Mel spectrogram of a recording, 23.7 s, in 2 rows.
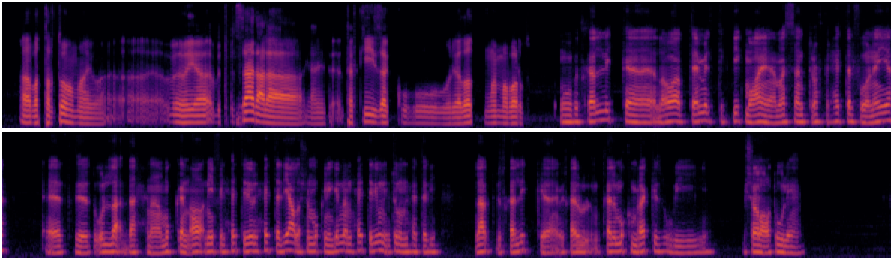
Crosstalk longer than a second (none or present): none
